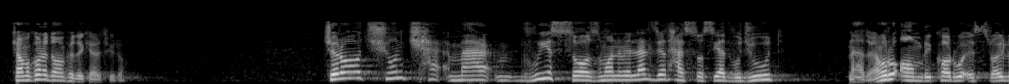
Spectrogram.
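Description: A man with a high voice lectures with force, swinging between loud peaks and low asides. The sound is dull and lo-fi, with a long hall reverb trailing behind him. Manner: emphatic, rising and dropping sharply. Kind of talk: religious-political lecture.

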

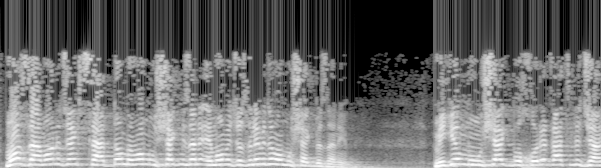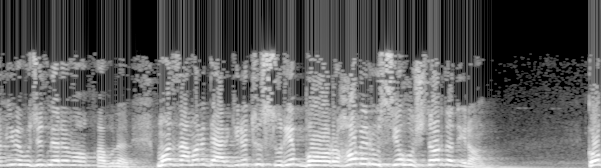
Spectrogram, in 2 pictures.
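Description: Animated high-voiced male professor. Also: lo-fi sound. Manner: animated, storytelling, addresses listeners as dear ones. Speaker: university professor. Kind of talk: public talk to an audience.

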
